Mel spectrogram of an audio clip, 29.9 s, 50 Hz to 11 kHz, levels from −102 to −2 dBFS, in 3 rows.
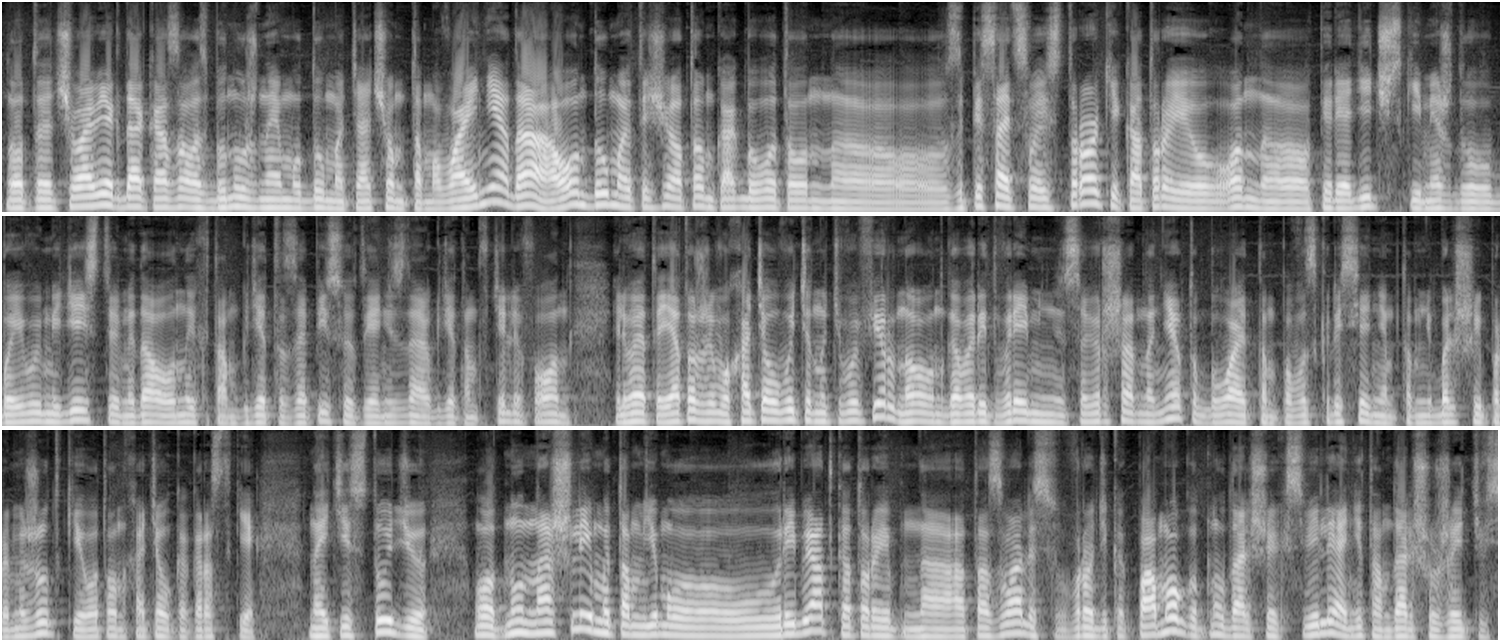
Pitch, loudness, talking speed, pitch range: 125 Hz, -16 LUFS, 200 wpm, 115-140 Hz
